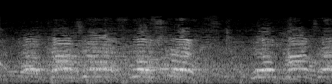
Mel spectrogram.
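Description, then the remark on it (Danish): A crowd of several hundred protesting writers, walking in a circle in front of the Motion Picture Association building, chants slogans such as "we want fair rights" in rhythmic unison, voices rising and falling in repeated bursts, loud against a steady background of crowd noise. “Jamen, de foregår ved, at forfattere samles hver dag faktisk, flere hundrede, og så går de i sådan en cirkel foran øh, den bygning, hvor Motion Picture Association holder til, og så råber det, vi want fair rights.”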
